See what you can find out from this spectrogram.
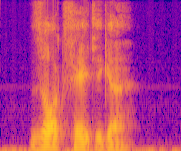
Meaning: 1. comparative degree of sorgfältig 2. inflection of sorgfältig: strong/mixed nominative masculine singular 3. inflection of sorgfältig: strong genitive/dative feminine singular
- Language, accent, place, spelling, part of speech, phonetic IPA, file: German, Germany, Berlin, sorgfältiger, adjective, [ˈzɔʁkfɛltɪɡɐ], De-sorgfältiger.ogg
